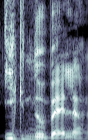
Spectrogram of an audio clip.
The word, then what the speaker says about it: Ig Nobel: En 2004 a été attribué le prix Ig Nobel, enfin qui joue sur le jeu de mots euh, ignoble, qui s'écrit IG plus loin Nobel,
